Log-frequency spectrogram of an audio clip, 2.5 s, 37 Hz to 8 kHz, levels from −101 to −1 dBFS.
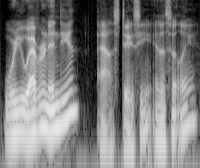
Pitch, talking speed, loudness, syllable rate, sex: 115 Hz, 190 wpm, -19 LUFS, 7.3 syllables/s, male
